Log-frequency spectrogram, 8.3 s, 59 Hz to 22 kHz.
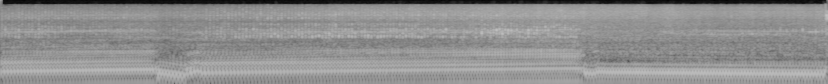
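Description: A 650 bobber motorcycle engine runs steadily under riding load, loud and close, with two brief dips where the throttle eases off before the drone returns.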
